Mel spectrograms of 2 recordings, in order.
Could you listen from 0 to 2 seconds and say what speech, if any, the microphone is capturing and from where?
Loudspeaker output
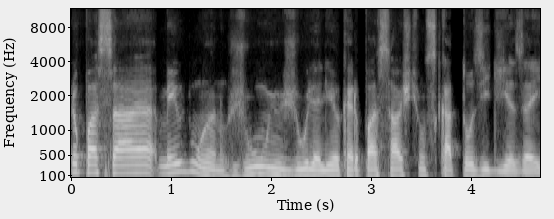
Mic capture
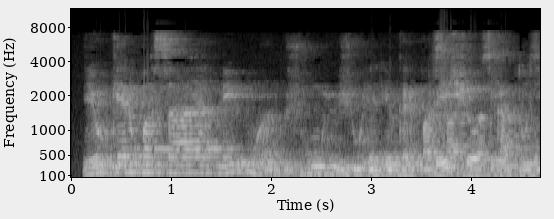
echo only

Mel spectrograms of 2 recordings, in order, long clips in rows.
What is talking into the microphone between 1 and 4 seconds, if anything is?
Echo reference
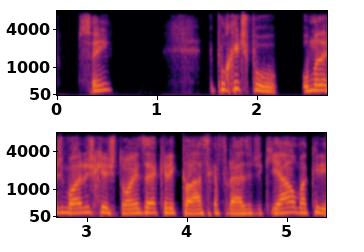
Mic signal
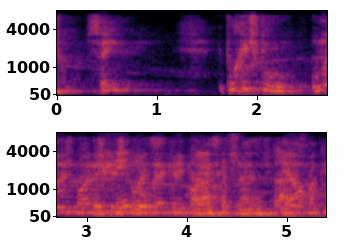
both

